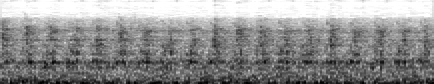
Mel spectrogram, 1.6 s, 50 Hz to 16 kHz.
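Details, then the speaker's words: Yamaha Mio i 125 scooter, 2,641 odometer, before repair: fast steady hard metallic knock from the bottom end at idle; worn connecting rod and crankshaft bearings with crank play, fixed by replacing crankshaft and bearing. "Bale ang Pinalitan ko dito sa motor na to M3 na ginawa natino itong Crank shop tapos may tama na rin yung bearing may halog na rin to"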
